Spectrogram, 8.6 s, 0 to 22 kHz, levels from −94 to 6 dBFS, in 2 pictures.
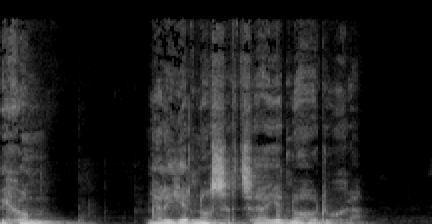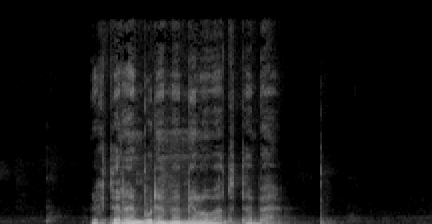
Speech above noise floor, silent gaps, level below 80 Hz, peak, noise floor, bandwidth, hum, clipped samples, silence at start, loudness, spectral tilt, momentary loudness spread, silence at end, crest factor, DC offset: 52 dB; none; -56 dBFS; -6 dBFS; -76 dBFS; 19.5 kHz; none; under 0.1%; 0 s; -24 LUFS; -6 dB/octave; 19 LU; 1.6 s; 20 dB; under 0.1%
